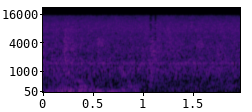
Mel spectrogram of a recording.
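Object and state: Nothing is struck.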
